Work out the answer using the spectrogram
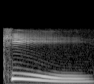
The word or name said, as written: quay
